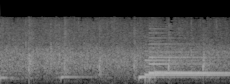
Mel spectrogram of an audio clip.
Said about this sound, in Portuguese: Então dê um glória a Deus aplaudindo ao Senhor aí pelas, por toda essa maluquice.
